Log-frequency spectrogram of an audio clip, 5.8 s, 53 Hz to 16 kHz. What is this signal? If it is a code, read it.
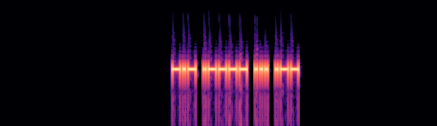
Morse code, heard as a keyed tone, about 36 wpm, 700 Hz. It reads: K1SW
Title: USA Call Signs - 4 Characters - Repeated 3x - 35wpm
